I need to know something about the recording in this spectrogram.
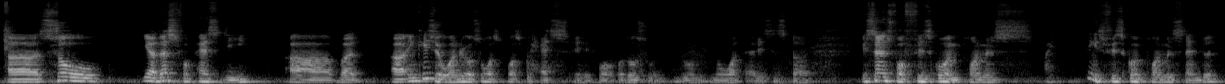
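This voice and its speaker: A young man with a Singaporean accent talks casually to his viewers in a fairly low voice. He hesitates, backtracks and is self-deprecating as he rambles along. There is some noise in the background of the recording. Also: expressive, moderate pace. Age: young adult. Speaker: vlogger.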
